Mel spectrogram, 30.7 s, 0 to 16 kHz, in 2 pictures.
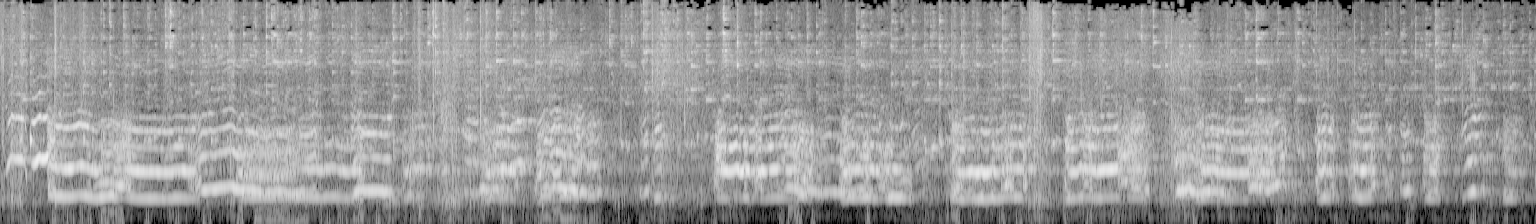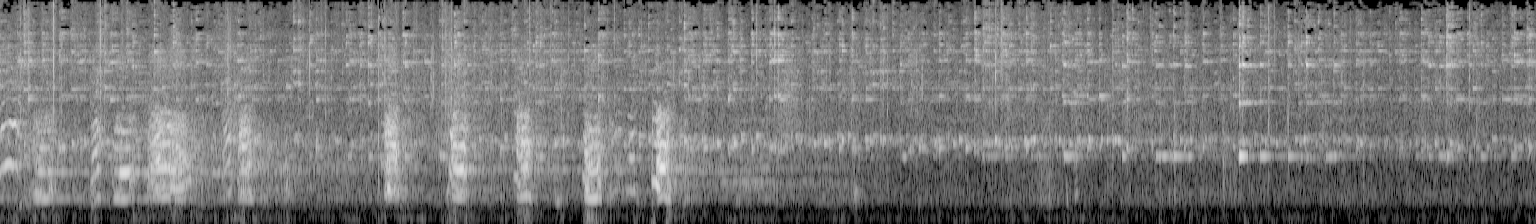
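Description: A pack of Porcelaine hounds baying in chorus as they trail a hare, many voices overlapping. The chorus thins to scattered single cries after about 13 seconds and dies away after about 22 seconds.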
